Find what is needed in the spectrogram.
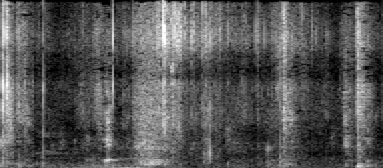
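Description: A pregnant Large White × Landrace sow feeding from her bowl: faint, scattered clicks and soft chewing noises.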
